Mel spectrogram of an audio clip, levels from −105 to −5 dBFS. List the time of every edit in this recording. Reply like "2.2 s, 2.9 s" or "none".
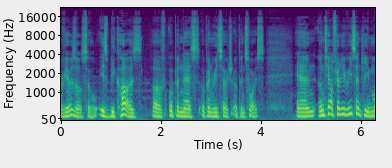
none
